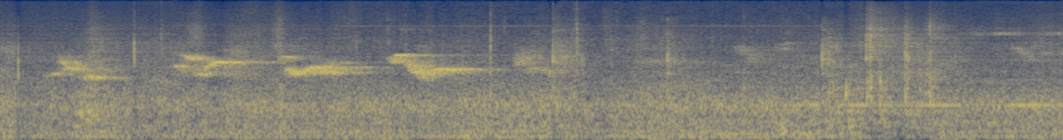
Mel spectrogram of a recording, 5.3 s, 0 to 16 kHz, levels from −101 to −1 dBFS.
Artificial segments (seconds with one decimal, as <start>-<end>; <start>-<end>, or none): 0.0-1.7; 4.2-5.3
